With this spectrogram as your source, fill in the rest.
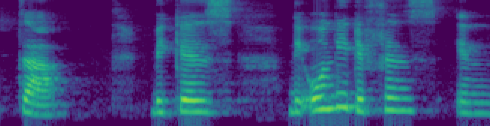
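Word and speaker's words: ط: The first letter today is called Ta. Ta. Letter Ta is pronounced with a fuller mouth, so the sound of Ta is a heavy sound.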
